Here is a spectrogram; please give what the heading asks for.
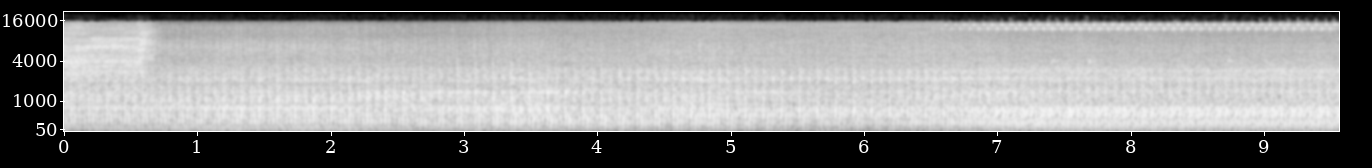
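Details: Air compressor pump after temporary repair of the tank's one-way check valve (cause of air leak under pressure switch), refitted: fast even clattering chugging, about 220 beats per minute, steady; normal running.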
